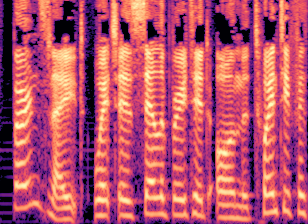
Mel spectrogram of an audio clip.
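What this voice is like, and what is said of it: Put-on accent. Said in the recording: “Just do the whole episode in that accent.”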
